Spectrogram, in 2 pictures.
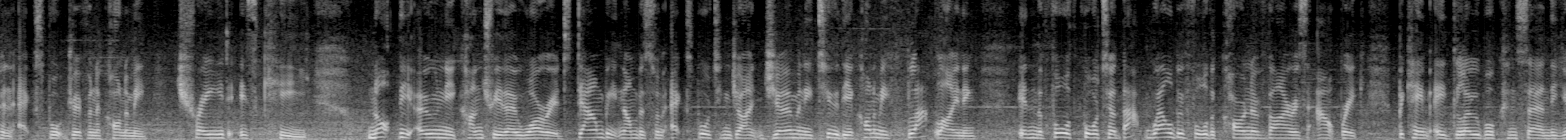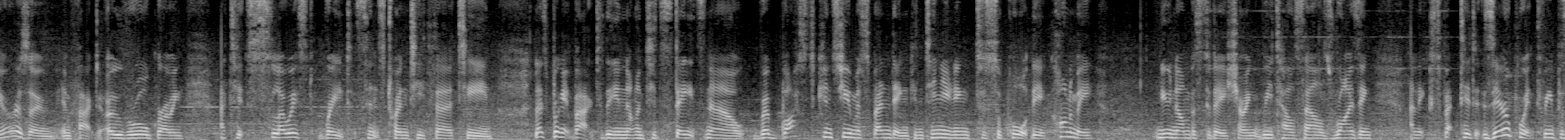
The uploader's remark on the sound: live from the New York Stock Exchange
